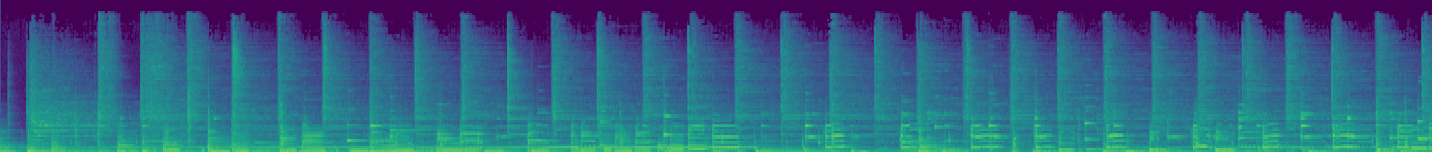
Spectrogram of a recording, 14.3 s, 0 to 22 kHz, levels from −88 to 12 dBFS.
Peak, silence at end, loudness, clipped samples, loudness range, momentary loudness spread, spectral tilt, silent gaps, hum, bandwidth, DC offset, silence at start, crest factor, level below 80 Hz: 0 dBFS; 0 s; -17 LUFS; under 0.1%; 1 LU; 5 LU; -4.5 dB/octave; none; none; over 20 kHz; under 0.1%; 0 s; 16 dB; -26 dBFS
